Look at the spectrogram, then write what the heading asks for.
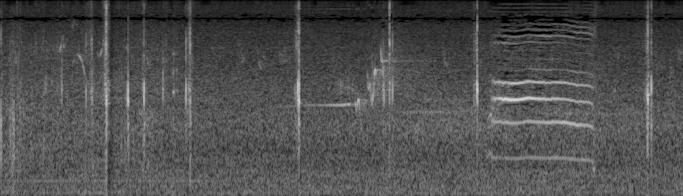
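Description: Domestic cat giving one long, drawn-out meow, slightly falling in pitch, about six seconds in. Scattered sharp clicks come before it.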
